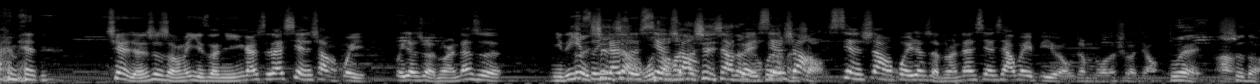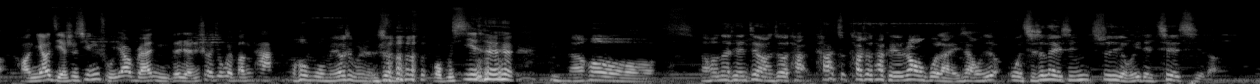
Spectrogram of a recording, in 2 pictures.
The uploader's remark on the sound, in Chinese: 这是在西安城墙下录制的一期播客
